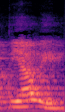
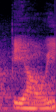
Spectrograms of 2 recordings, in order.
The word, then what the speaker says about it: Piauí: Só que na palavra Piauí eu tenho um falso hiato. Porque o que acontece? Ali é uma vogal que é pronunciada, mas não escrita, por isso que é falso hiato.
